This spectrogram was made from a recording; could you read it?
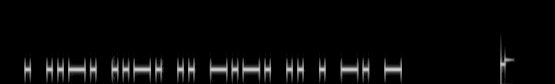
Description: Morse code, heard as a keyed tone, about 22 wpm, 700 Hz. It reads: EFFICIENT
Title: Sentences from Top 1300 Words - New Word Drill - 22wpm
